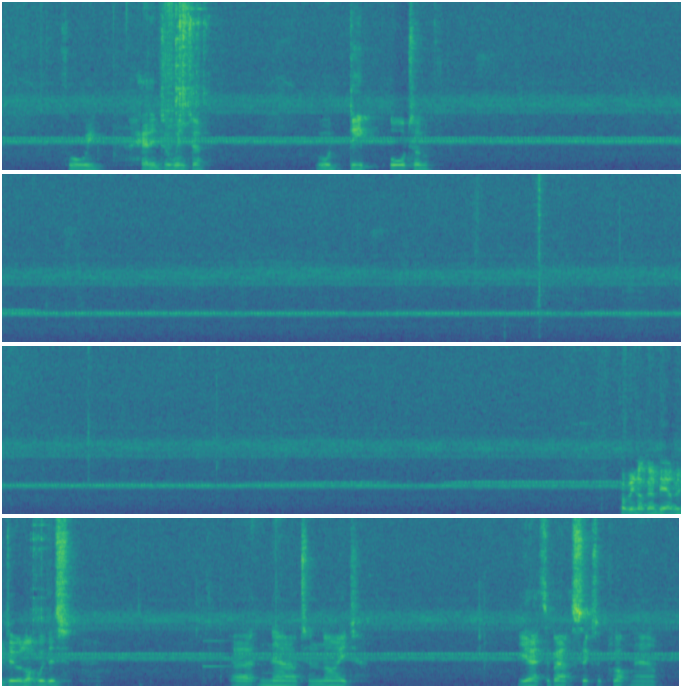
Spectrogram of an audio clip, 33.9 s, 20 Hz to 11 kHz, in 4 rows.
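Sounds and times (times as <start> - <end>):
crickets chirping: 0.0 - 33.9.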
